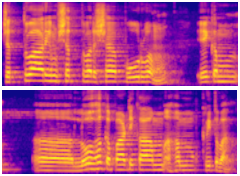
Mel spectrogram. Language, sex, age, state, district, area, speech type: Sanskrit, male, 60+, Karnataka, Shimoga, urban, spontaneous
